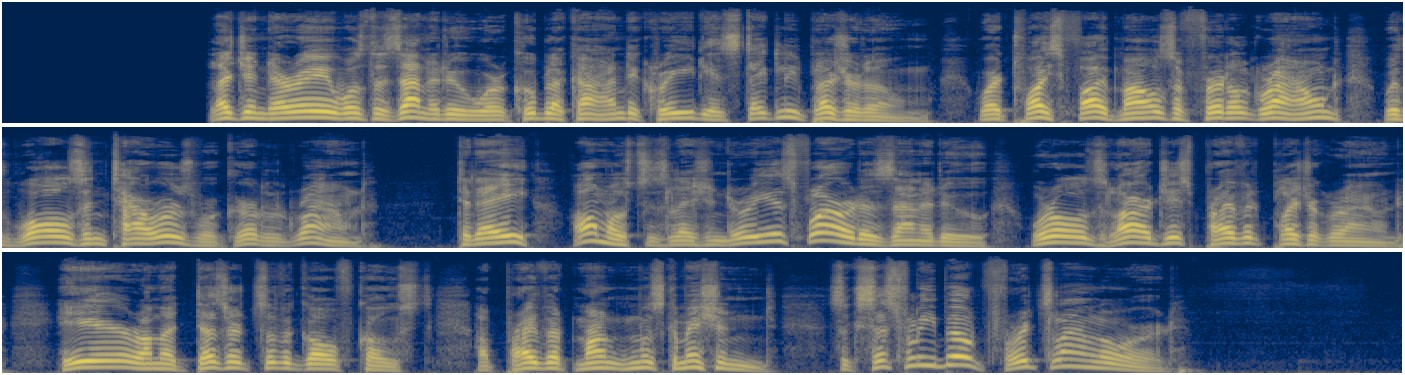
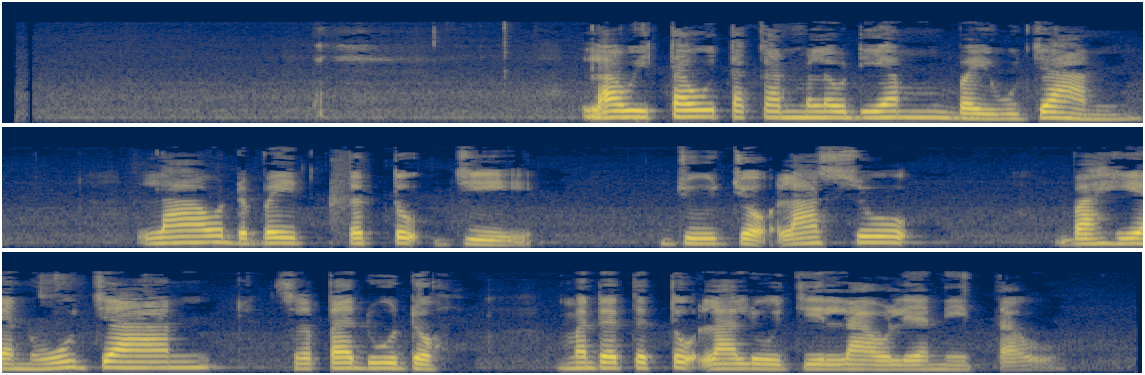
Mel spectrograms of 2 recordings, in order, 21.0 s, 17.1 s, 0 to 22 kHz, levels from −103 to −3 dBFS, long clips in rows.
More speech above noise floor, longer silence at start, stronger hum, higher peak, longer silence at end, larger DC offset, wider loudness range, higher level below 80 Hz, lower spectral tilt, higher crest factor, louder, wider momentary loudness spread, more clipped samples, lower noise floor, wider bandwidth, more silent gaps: first, 47 dB vs 40 dB; second, 1.05 s vs 1.55 s; neither; second, -6 dBFS vs 0 dBFS; first, 1.05 s vs 0.45 s; neither; about the same, 3 LU vs 3 LU; first, -58 dBFS vs -72 dBFS; about the same, -5.5 dB/octave vs -6 dB/octave; about the same, 18 dB vs 22 dB; second, -25 LUFS vs -21 LUFS; about the same, 12 LU vs 13 LU; neither; first, -72 dBFS vs -60 dBFS; first, 16 kHz vs 11.5 kHz; neither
